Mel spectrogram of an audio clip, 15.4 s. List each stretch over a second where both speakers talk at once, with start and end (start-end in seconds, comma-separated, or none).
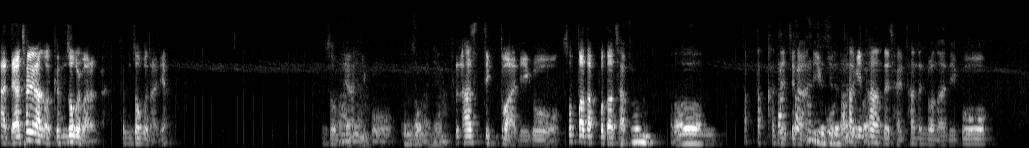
11.7-13.1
